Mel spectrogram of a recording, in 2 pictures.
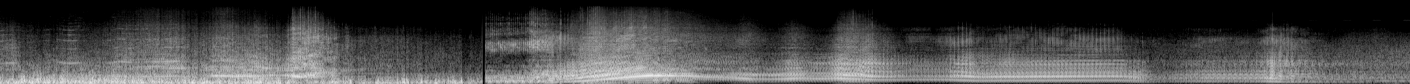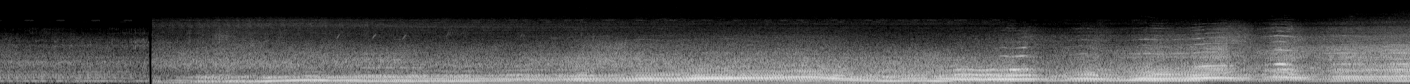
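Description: Swapped 6.2-litre supercharged Hellcat Redeye V8 in a Hyundai Genesis Coupe running hard on the road, its revs climbing and dropping again and again as the car accelerates and shifts. The sound jumps abruptly twice where separate runs are joined.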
